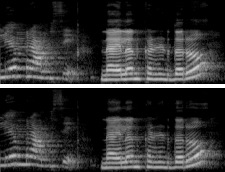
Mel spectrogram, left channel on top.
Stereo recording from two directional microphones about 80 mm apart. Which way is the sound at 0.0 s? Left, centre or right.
Right.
